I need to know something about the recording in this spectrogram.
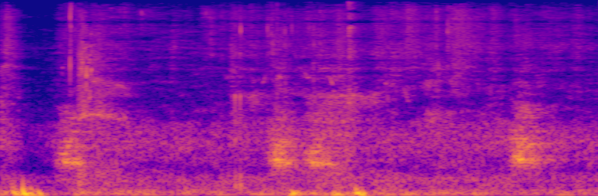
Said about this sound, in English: angry dogs next door barking, talking into the ether.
